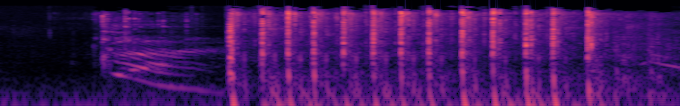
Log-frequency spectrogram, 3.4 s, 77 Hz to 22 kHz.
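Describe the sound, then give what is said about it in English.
Rapid gunfire from a semi-automatic 12-gauge shotgun: a fast, evenly spaced string of many sharp, loud blasts in quick succession, each with a short decay. “There's something about a semi-automatic 12-gauge. It just cha-ching, cha-ching. What was that? 1, 2, 3, 4, 5, 6, 7, 8, 9, 10, 11, 12? It was like 12 shots.”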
